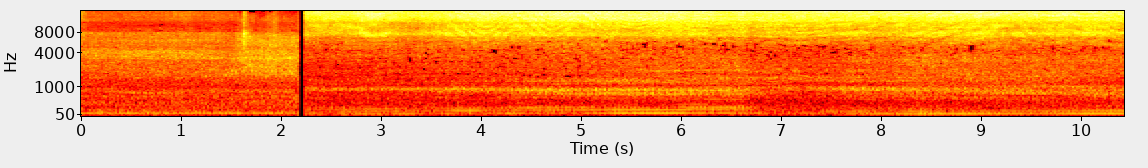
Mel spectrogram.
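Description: Heavy diesel truck engine running steadily with a low hum. The sound cuts out for an instant about two seconds in, then the hum carries on.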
